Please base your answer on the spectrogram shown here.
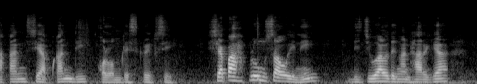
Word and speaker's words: Scheppach: Jadi bacanya Schepach. Schepach kalau bahasa Jawanya ini sepak.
